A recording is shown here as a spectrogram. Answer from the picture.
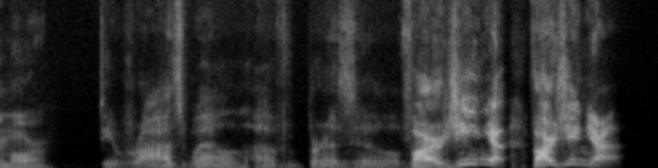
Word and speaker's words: Varginha: Varginha. No, not the mispronunciation West of Virginia.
